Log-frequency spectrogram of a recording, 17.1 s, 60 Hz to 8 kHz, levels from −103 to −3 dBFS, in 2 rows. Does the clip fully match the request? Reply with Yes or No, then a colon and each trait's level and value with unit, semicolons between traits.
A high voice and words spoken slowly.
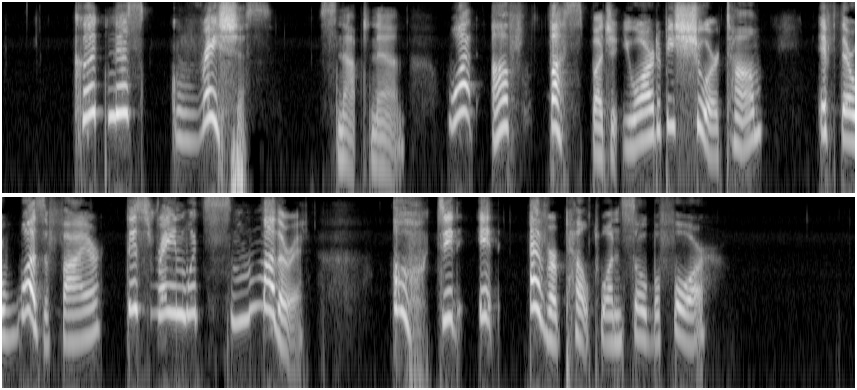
Yes: very high, 325 Hz; slow, 115 wpm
